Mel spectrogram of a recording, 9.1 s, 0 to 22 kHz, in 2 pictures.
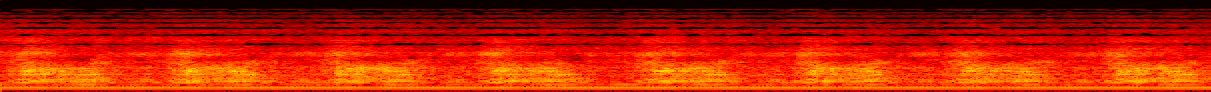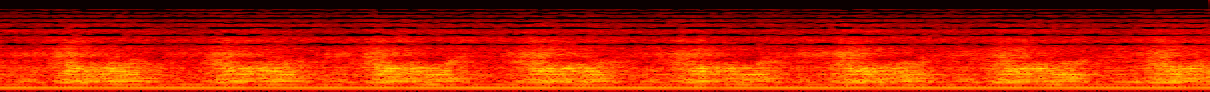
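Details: Consul Facilite CWC10 washer that would not power on, fixed by replacing the power board: steady low motor hum with an even swishing pulse under two per second. The drum spins smoothly with nothing rough, a normal spin cycle.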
